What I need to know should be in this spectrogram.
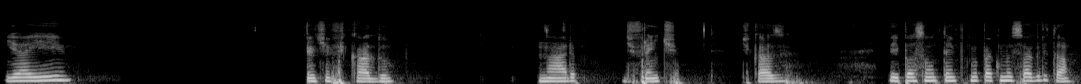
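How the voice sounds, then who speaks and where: An actor playing a male pop star with a Brazilian accent, telling a childhood memory in halting, reflective speech on a podcast in an animated film. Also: a little high, dry recording. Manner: reflective, halting storytelling with many fillers. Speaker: podcast guest. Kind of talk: animated-film interview acting. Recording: slightly muffled, soft music behind.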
